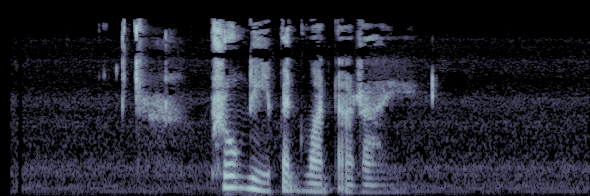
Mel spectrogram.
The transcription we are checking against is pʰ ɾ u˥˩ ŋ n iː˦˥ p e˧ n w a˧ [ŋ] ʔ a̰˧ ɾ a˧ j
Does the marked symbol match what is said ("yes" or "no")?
no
